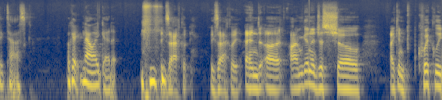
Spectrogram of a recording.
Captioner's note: laughter; uh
